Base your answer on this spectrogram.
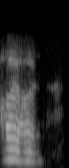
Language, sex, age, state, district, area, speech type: Assamese, male, 30-45, Assam, Kamrup Metropolitan, urban, conversation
